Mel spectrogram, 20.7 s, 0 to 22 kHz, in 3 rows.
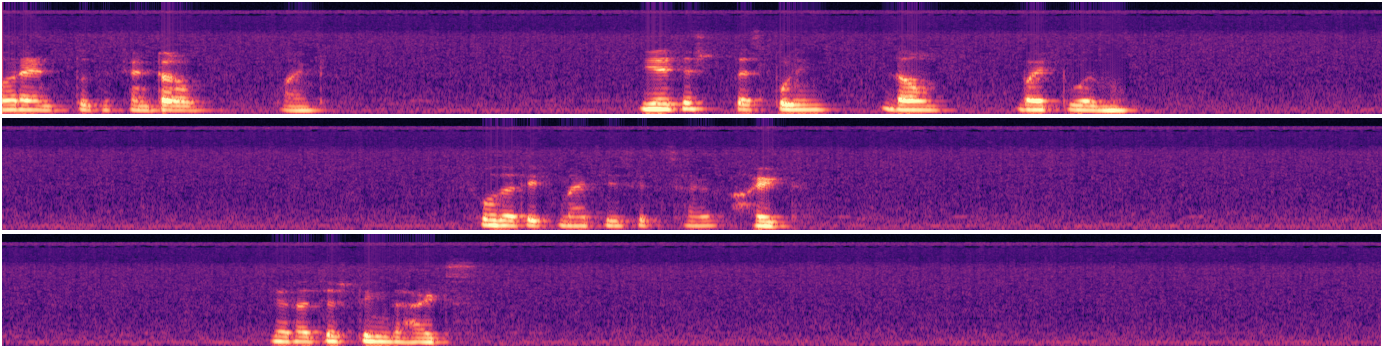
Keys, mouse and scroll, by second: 0.5 click, 1.5 p, 1.8 click, 4.2-5.5 typing, 5.1 Return, 6.1 click, 8.4 m, 9.1 click, 10.4 Up, 12.2 click, 12.3 space, 14.0 p, 14.9 space, 15.8 scroll up 1, 16.1 shift+middle click, 16.1-18.6 shift+middle drag, 18.6-19.2 scroll down 2, 19.6 middle click.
